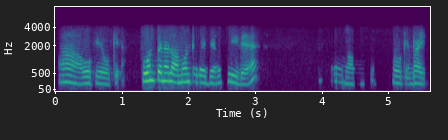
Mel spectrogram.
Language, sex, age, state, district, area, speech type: Kannada, female, 30-45, Karnataka, Bangalore Rural, rural, conversation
